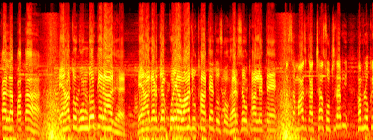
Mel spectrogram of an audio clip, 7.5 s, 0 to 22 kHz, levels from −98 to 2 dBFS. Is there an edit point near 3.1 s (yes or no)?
no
